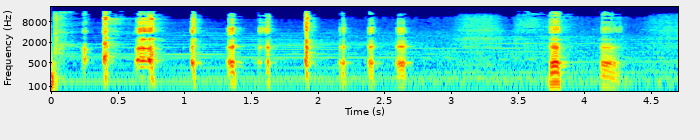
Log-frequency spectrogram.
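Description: A man's weak, hoarse cough, like an old man's, comes in a rapid string of short rasping bursts, then pauses before two final rougher coughs, unaccompanied by speech.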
